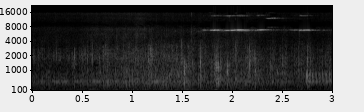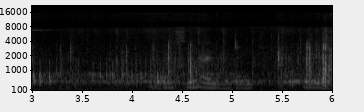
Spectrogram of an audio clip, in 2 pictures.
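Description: Electric one-wheel board rolling over a gravel trail: irregular crunching from the tyre on the gravel, with a faint steady hum.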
